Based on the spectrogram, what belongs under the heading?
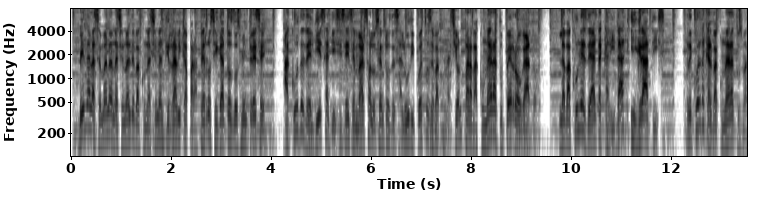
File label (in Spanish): perifoneo hombre; zoonosis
